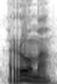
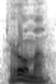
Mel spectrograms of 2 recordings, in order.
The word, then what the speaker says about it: Roma: So within standard Italian diction, this is supposed to be a closed O rather than an open O.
